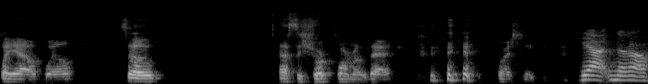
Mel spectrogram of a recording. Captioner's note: laughs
